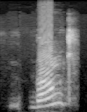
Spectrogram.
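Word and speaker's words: банк: Et là, on voit qu'il n'y a pas de son, dans ce mot, il n'y a pas de nasal. Les Russes n'ont pas de nasal, donc ça se prononce, chaque lettre se prononce banque, banque.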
